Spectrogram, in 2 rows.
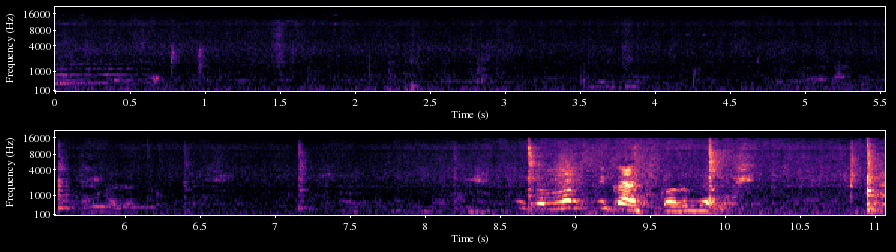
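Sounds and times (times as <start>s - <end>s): food sizzling in a wok: 0.0s - 11.0s
spatula scraping wok: 5.5s - 11.0s
metal spatula clinking on wok: 8.2s - 9.2s.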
